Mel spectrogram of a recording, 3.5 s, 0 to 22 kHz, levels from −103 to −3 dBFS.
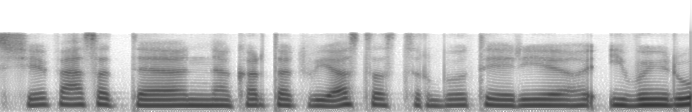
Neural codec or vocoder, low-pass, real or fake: codec, 24 kHz, 0.9 kbps, WavTokenizer, large speech release; 7.2 kHz; fake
